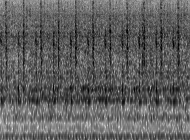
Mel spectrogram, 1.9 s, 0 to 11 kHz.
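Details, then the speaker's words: VW Beetle VR6, warm idle before an engine flush: a quick, light, even tick follows engine speed over a low hum from the top end. Owner suspects a hydraulic lifter; not confirmed. "kind of mysterious ticking noise going on it's driving me crazy I'm really hoping it's nothing serious I'm thinking it's like a lifter"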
